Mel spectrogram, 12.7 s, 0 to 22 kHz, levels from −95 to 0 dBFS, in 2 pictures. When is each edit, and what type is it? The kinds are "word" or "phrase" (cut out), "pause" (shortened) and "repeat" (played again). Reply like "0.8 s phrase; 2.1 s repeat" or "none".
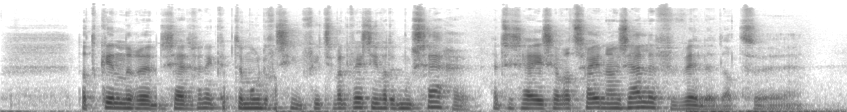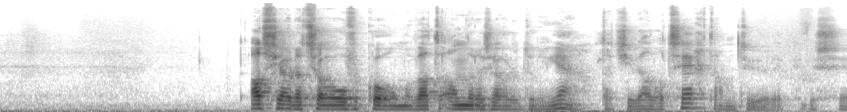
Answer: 1.2 s word; 2.1 s word; 3.6 s pause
